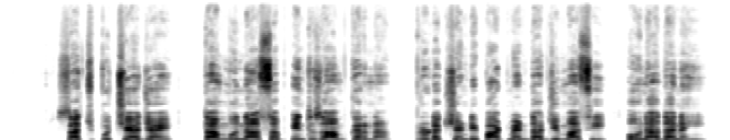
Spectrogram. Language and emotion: Punjabi, neutral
